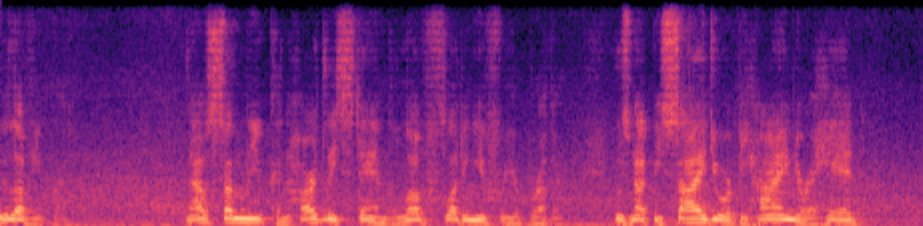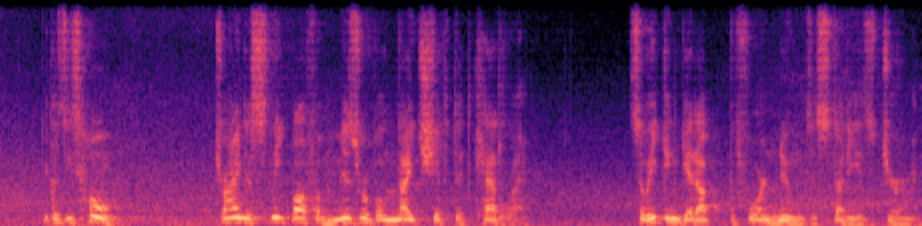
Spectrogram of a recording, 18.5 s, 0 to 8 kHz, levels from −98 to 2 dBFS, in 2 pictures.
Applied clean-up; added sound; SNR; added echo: none; Car passing by / Traffic noise, roadway noise / Engine; 19 dB; reverberation time 0.6 s.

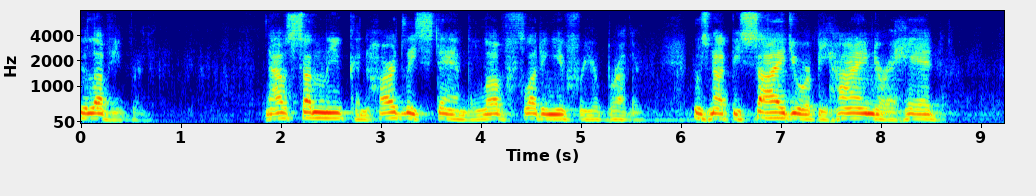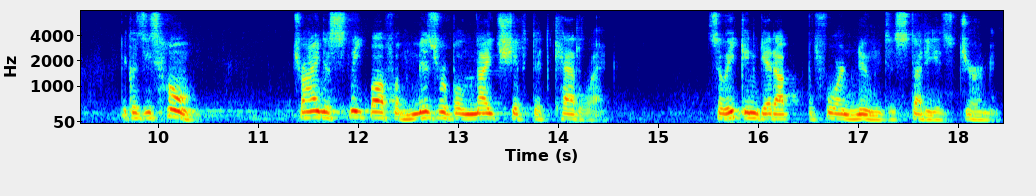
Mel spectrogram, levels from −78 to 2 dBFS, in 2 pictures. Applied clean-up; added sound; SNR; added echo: neural separator model SepFormer DNS4.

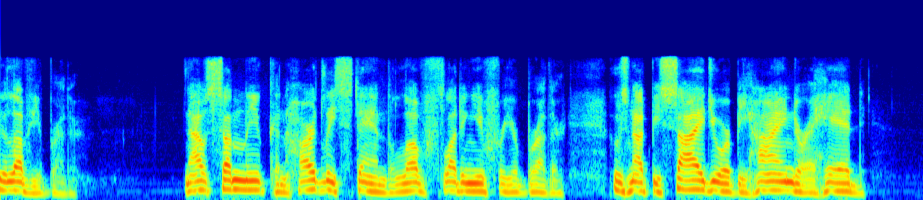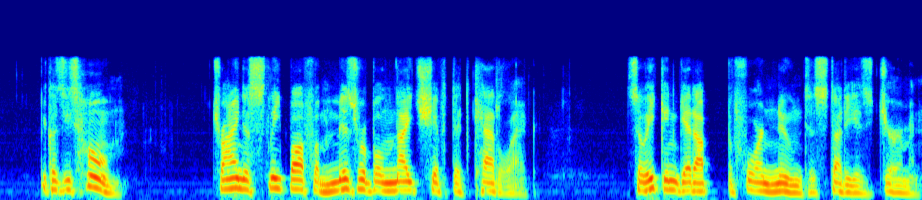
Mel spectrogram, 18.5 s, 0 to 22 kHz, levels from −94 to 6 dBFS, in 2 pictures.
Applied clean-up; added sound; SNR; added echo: none; none; none; none.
